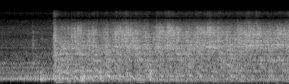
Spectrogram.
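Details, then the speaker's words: Supercharged V8 Chevy C10, in neutral, after the fuel pump suddenly shut off (suspected fuse or ground problem): starter cranks with uneven churning, no cylinder catches; crank-no-start with no spark despite distributor plugged in and plenty of fuel. "Come on, baby. It's not getting any spark. You have everything plugged in?"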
